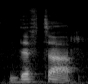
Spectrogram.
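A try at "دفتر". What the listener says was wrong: Deftar. On n'oublie pas de rouler le R.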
